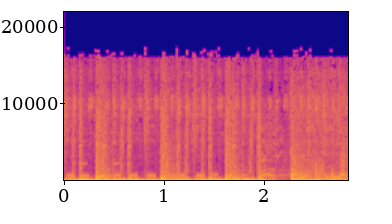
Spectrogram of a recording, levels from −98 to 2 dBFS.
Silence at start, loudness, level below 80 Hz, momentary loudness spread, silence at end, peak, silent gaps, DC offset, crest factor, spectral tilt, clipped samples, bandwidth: 0 s; -17 LUFS; -20 dBFS; 3 LU; 0 s; 0 dBFS; none; under 0.1%; 14 dB; -4.5 dB/octave; under 0.1%; 17.5 kHz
